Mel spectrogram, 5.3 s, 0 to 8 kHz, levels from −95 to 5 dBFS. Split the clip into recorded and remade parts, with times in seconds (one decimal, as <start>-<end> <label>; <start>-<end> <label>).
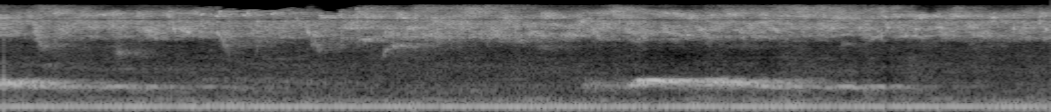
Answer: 0.0-1.0 remade; 1.0-1.8 recorded; 1.8-5.3 remade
